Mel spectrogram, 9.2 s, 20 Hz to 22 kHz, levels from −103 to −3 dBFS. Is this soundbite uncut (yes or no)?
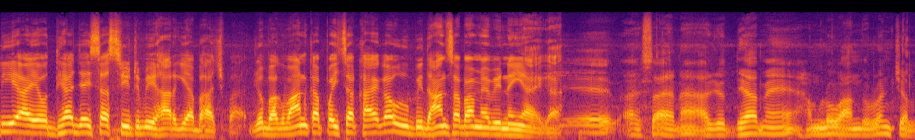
yes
